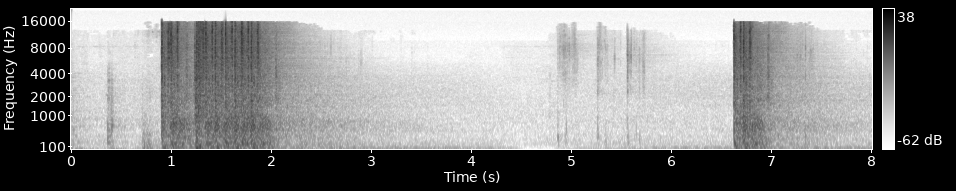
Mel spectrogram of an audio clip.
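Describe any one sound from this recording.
A rifle fires loud bursts of shots that echo.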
